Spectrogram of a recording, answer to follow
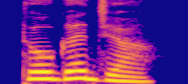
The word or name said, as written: ತಾಕೀಜು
